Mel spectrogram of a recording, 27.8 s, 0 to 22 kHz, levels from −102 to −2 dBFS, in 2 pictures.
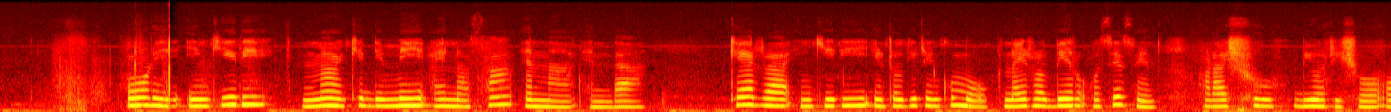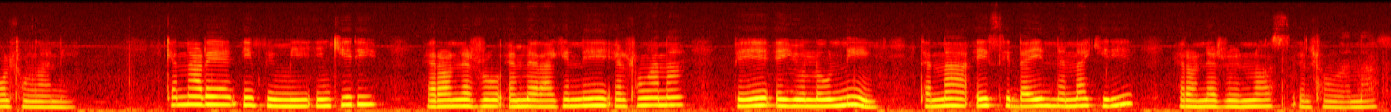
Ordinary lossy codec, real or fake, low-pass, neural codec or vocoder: none; real; 19.8 kHz; none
